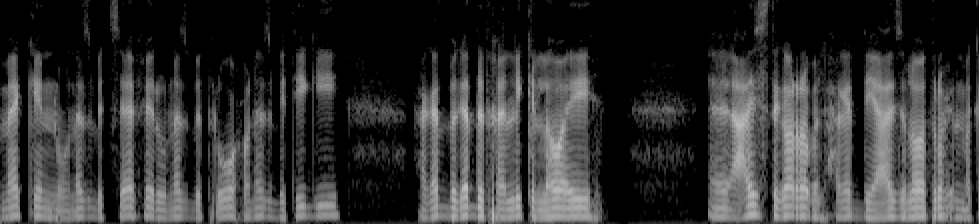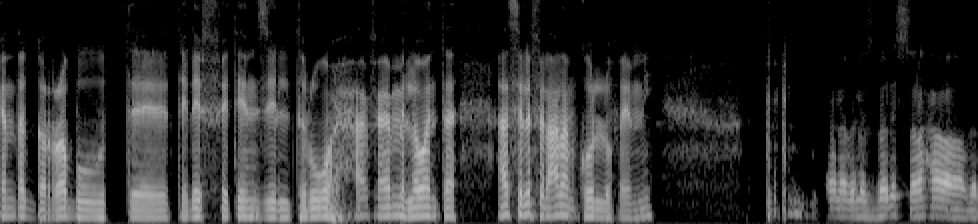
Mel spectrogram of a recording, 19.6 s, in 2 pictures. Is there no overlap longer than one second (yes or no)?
yes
